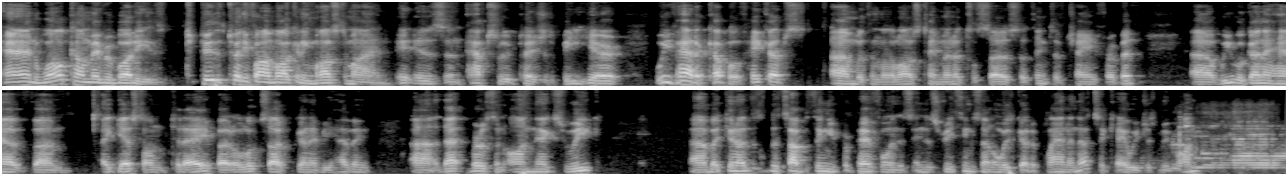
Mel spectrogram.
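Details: Adult male speaker; normal speech.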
